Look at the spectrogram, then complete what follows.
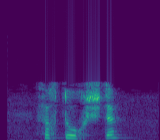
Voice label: "verdurschte", Bas Rhin; vin; mourir de soif

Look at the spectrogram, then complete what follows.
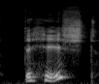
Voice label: "hecht", alsace

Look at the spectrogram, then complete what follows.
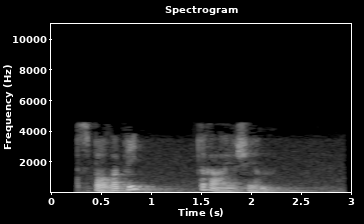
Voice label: "barabli", alsace; meteo

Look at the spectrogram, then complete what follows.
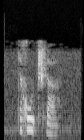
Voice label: "rotschlaj", alsace

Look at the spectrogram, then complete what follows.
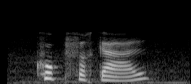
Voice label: "kupfergal", Bas Rhin; vin; or cuivré

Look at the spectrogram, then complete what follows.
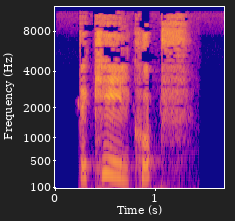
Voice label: "kehlkolpf", alsace; medecine

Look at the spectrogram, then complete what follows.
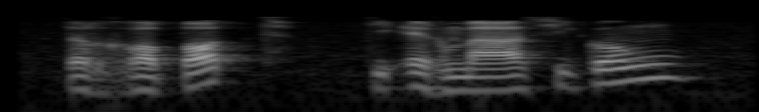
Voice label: "rabatt", alsace; vin; remise

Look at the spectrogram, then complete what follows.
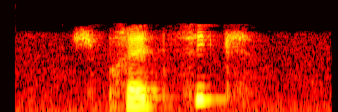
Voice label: "sprezig", alsace

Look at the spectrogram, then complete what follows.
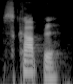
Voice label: "kappel", alsace

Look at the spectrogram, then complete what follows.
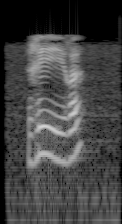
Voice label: "riere", Bas Rhin; vin; biner

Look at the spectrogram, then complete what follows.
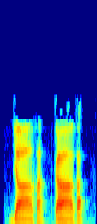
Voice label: "jare", alsace; vin; fermenter

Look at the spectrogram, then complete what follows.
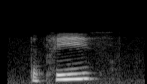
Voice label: "pris", alsace

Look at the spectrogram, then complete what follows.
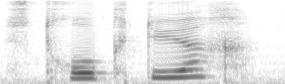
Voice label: "drucktuech", alsace

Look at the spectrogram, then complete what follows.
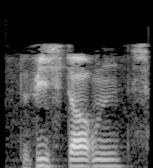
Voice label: "wissdorn", Alsace; vin; aubépine

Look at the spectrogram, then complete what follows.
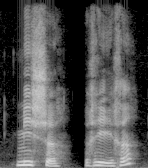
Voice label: "mische", alsace

